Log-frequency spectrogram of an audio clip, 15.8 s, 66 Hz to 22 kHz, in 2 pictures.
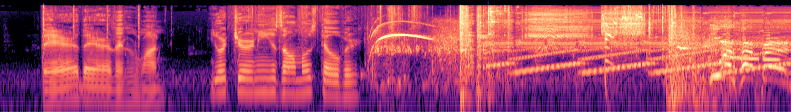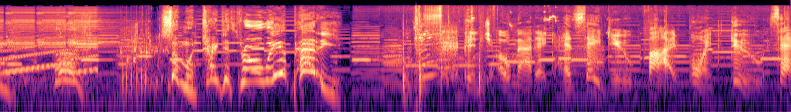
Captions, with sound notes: There, there, little one. Your journey is almost over. [alarm blares] What happened? [gasps] Someone tried to throw away a patty! Pinch-o-Matic has saved you 5.2 cents.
